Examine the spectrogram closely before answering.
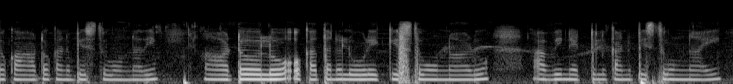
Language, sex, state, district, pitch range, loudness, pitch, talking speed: Telugu, female, Telangana, Mahabubabad, 225-235 Hz, -20 LUFS, 230 Hz, 115 wpm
